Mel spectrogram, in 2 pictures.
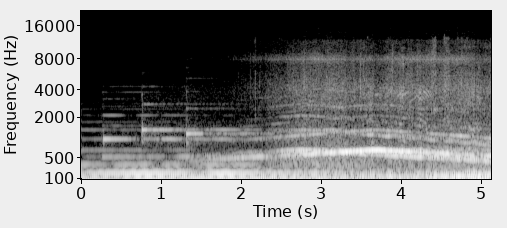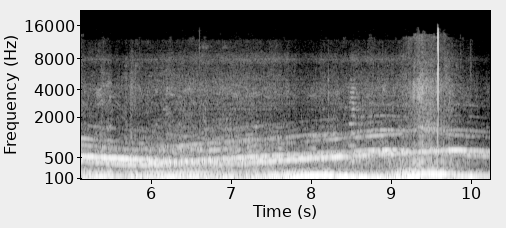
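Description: An air raid siren in Tel Aviv, Israel, warning that the Israeli army's anti-aircraft system has detected an incoming missile attack, wails steadily, its tone slowly rising and falling in long sweeps over a constant low rumble, loud and sustained throughout with no one speaking.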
